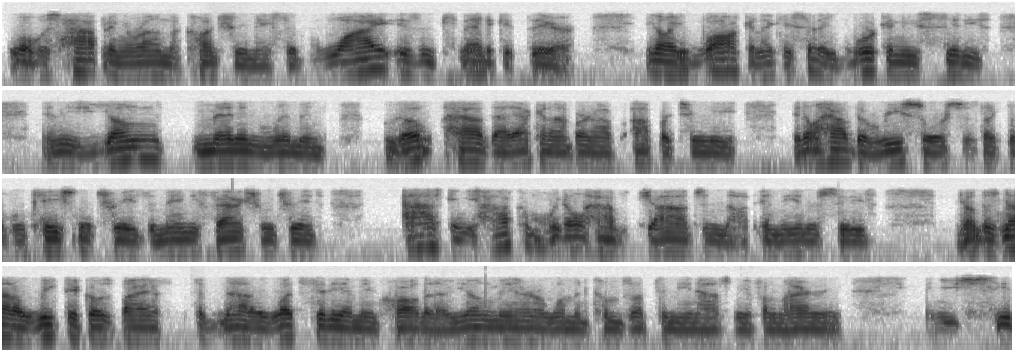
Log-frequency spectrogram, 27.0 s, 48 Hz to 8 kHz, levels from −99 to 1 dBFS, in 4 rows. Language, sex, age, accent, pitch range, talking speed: English, male, 50-69, American, 90-105 Hz, 225 wpm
